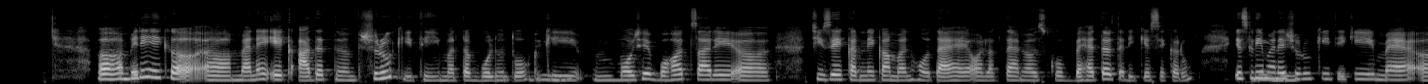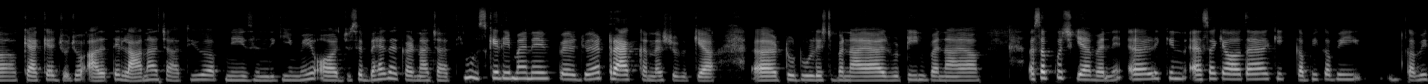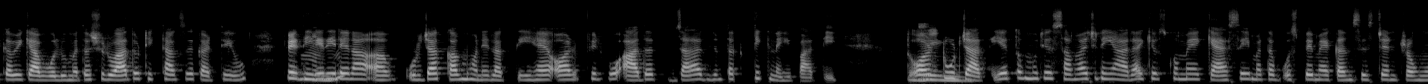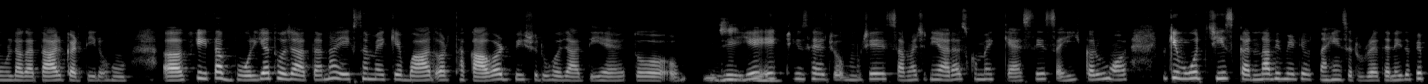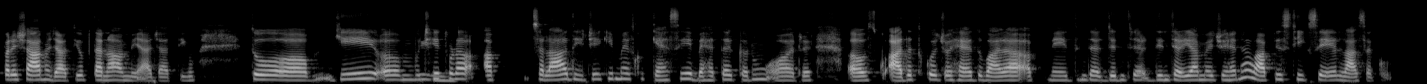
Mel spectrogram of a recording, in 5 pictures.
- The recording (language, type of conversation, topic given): Hindi, advice, दिनचर्या लिखने और आदतें दर्ज करने की आदत कैसे टूट गई?
- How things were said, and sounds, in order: in English: "ट्रैक"; in English: "टूडू लिस्ट"; in English: "रूटीन"; in English: "कंसिस्टेंट"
